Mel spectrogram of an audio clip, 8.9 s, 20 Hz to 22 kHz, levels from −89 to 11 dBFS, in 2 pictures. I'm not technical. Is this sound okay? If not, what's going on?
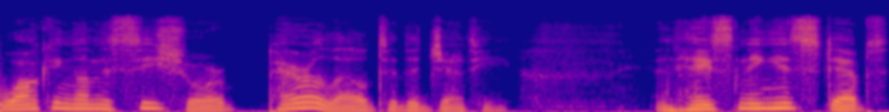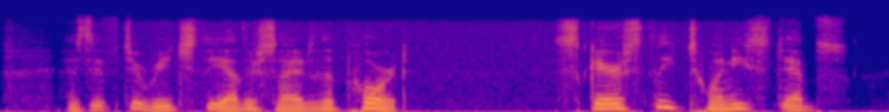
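No. From 4.83 to 8.47 s, digital radio blending to analogue: the set switched to the station's FM signal, so faint hiss appears and level shifts slightly.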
